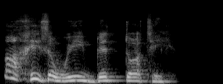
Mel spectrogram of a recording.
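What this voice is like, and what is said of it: Strong Scottish Dundee accent. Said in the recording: “very strong Scottish Dundee accent”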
